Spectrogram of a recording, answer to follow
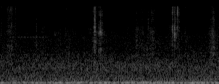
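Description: Faint scattered light clicks and rustles of steps on wooden boards and dry leaves, over a low steady rumble.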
